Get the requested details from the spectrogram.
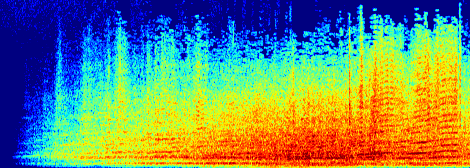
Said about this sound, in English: And Hamilton is closing the gap. The race is very close now. Oh, and he's going past. That's fantastic driving from Lewis Hamilton.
